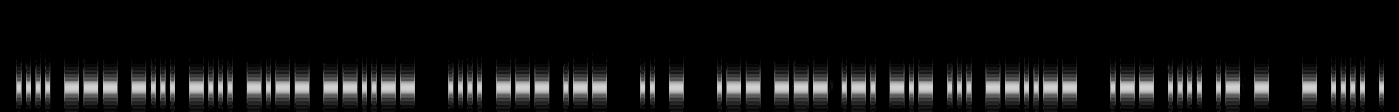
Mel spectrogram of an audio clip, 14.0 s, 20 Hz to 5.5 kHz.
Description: Morse code, heard as a keyed tone, about 25 wpm, 600 Hz. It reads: HOBBY, HOW IT WORKS, WHAT THE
